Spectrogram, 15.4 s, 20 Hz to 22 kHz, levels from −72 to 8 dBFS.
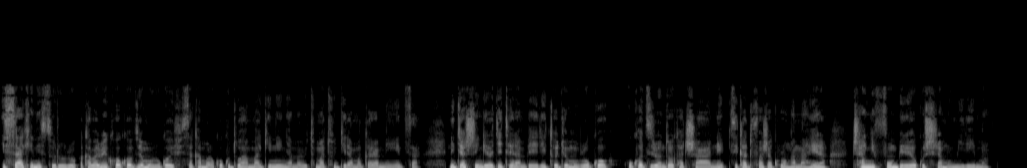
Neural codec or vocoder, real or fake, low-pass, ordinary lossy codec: none; real; 10.8 kHz; MP3, 48 kbps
